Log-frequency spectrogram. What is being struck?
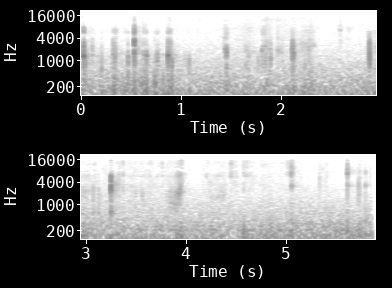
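Small glass bottle with metal cap.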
